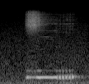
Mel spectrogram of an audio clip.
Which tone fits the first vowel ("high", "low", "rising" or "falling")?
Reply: high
